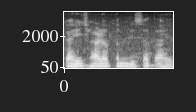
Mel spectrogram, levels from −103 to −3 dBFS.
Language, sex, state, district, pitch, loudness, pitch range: Marathi, male, Maharashtra, Pune, 125 Hz, -15 LUFS, 120-130 Hz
